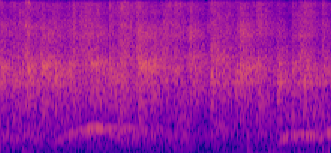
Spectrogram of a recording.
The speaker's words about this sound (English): Hip Hop, wherever you are, clap it up for Hip Hop.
